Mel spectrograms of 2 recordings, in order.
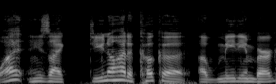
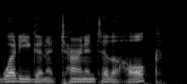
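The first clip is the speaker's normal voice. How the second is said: mock angry, sassy, sarcastic retort; 3 dB quieter than usual. Retelling a retort to a customer about a burger: retelling an angry retort. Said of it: "I was so fucking mad".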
